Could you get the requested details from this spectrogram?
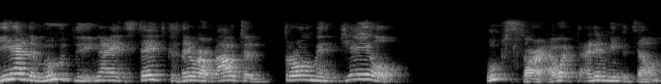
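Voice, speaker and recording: This man's voice is high-pitched and animated. He speaks at a fairly quick pace. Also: ordinary pitch variation. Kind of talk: casual chat. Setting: live stream.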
